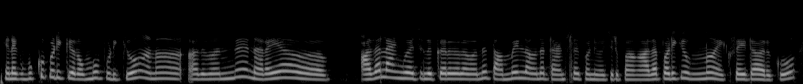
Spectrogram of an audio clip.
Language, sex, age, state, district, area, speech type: Tamil, female, 18-30, Tamil Nadu, Erode, rural, spontaneous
